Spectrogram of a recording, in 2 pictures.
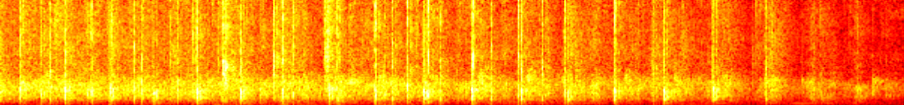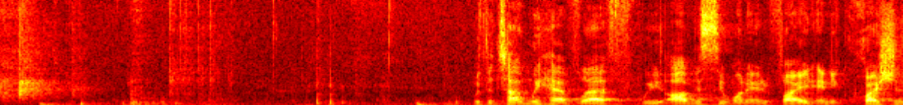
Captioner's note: applause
